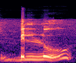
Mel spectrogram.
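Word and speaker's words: బిల్లు: So bill means in Telugu we సే we use English word only, but we add u sound at the end. Bill becomes billu in Telugu, but if you want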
